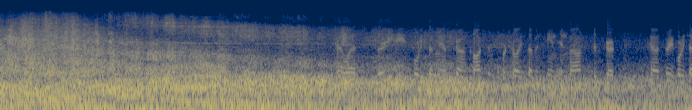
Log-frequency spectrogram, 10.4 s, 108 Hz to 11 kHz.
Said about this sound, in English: Here comes Delta 574 to Sacramento,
